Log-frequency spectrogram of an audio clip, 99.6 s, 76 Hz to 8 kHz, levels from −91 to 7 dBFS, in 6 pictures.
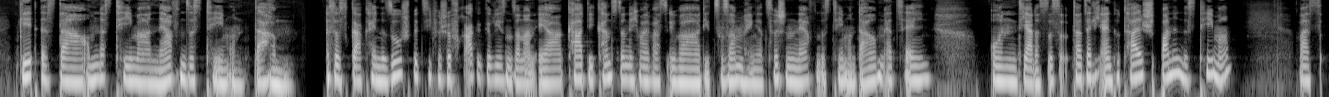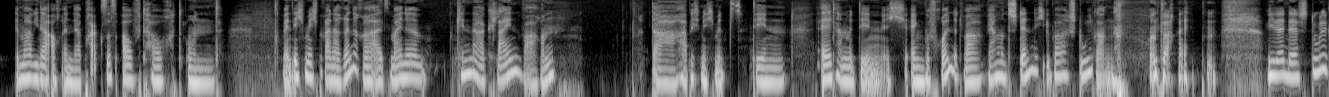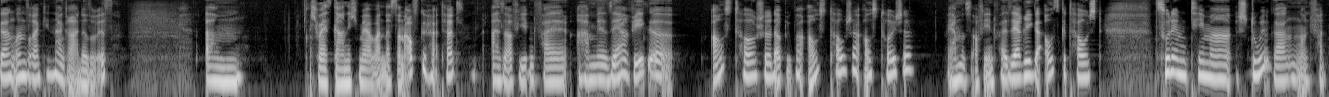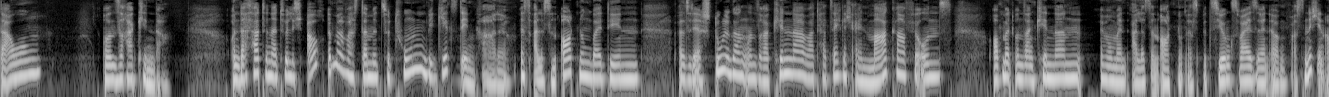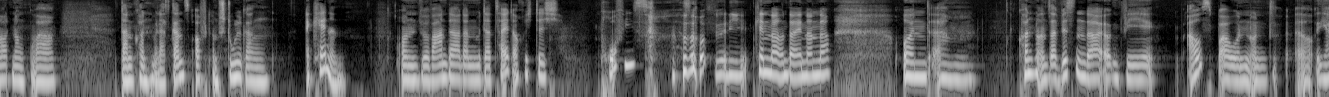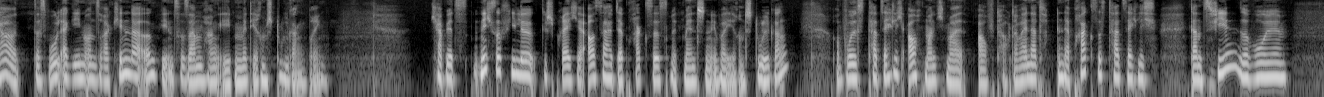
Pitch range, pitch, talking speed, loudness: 160-200 Hz, 175 Hz, 155 wpm, -19 LUFS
